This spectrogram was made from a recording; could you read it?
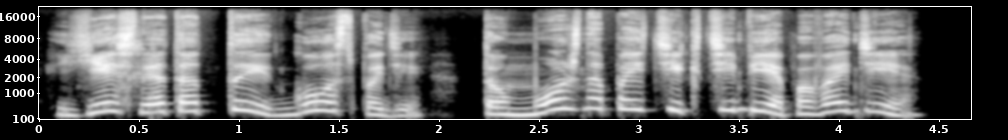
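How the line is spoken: Impetuous shout. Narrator (Russian): порывистый Петр крикнул

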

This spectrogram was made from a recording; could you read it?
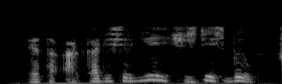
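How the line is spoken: Whispered explanation. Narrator (Russian): шепотом объяснила Саша

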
